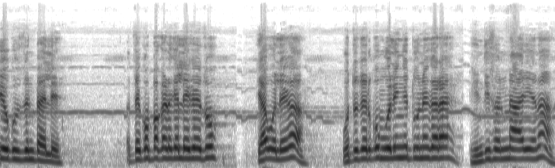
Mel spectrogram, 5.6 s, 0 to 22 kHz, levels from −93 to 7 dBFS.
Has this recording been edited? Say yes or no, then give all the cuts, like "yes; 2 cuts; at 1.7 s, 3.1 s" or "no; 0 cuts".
yes; 2 cuts; at 2.4 s, 4.6 s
